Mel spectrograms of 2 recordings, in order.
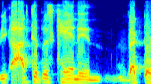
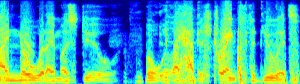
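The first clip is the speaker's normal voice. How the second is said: solemn, deep, profound noir inner monologue voice. Describing how Mort sounds in his deeper thoughts, profound deep Mort voice. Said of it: "the most profound, deep voice in his deeper thoughts".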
